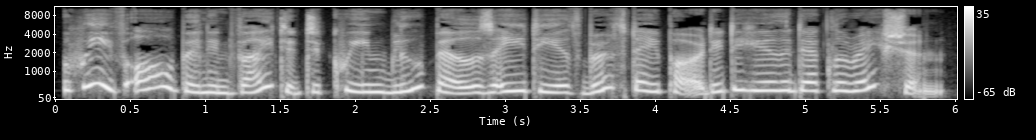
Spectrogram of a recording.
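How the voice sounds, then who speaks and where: A woman doing a smug, shrill witch. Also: expressive, a little slow, no room sound. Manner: smug, high and bright. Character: smug, excitable female witch.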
